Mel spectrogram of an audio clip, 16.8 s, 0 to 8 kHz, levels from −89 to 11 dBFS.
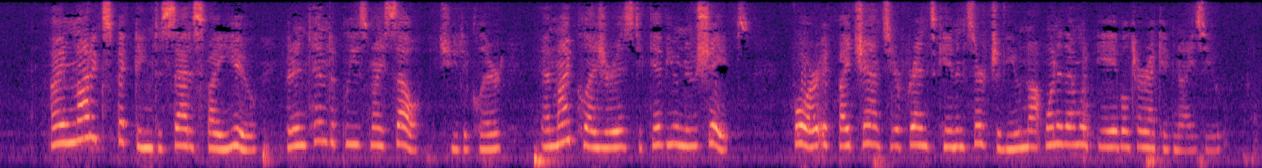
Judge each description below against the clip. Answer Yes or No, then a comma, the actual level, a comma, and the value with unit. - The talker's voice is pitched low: No, very high, 275 Hz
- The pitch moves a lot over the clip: No, average, 3.1 semitones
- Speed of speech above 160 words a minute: No, average, 155 wpm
